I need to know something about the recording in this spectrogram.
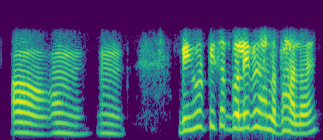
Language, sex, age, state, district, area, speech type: Assamese, female, 30-45, Assam, Charaideo, urban, conversation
